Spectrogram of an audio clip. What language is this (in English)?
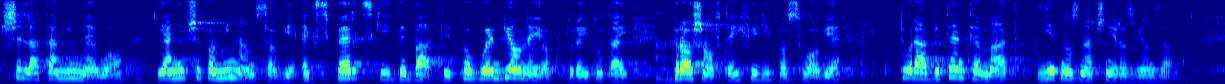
Polish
